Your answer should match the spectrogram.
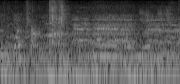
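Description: A drawn-out bird call with a steady pitch, the kind a rooster's crow makes, with a short noisy burst about half a second in.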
